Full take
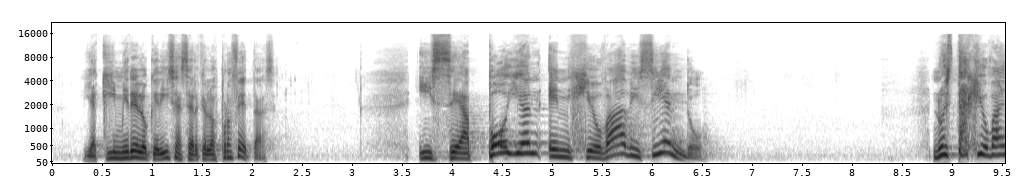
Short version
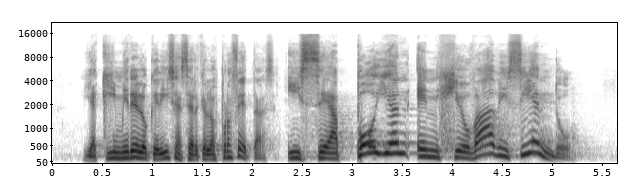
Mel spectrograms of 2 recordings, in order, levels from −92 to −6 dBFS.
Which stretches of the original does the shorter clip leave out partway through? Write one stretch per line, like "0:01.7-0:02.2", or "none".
0:02.3-0:03.6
